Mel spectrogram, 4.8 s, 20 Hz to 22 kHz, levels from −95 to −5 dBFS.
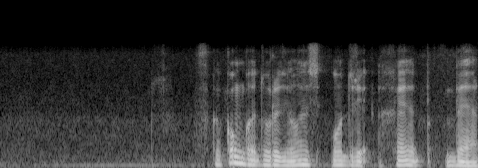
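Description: Nothing goes wrong anywhere in this bit of speech, which comes through an AMR wideband (HD Voice) link at 15.85 kbit/s, a rate where the codec leaves only a light touch on the sound.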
